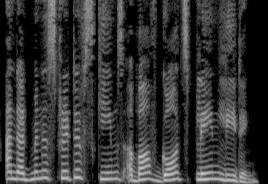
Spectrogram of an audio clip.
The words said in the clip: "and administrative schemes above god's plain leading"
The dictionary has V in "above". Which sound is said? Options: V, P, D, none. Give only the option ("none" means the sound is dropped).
V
